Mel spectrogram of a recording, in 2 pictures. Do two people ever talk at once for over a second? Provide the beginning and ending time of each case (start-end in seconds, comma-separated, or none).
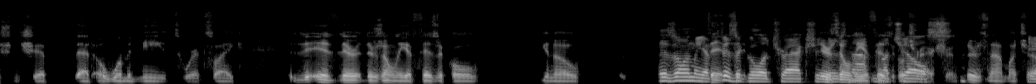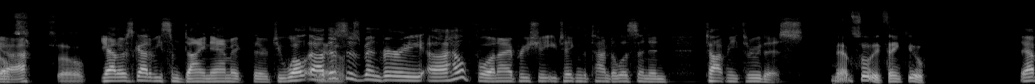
8.2-9.6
